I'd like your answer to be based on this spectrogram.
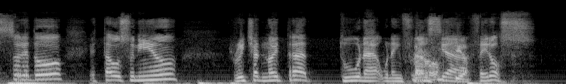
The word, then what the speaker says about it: Neutra: Leía que era un gran admirador de Richard Neutra, no sé si está bien pronunciado Neutra, pero... – Neutra.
